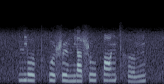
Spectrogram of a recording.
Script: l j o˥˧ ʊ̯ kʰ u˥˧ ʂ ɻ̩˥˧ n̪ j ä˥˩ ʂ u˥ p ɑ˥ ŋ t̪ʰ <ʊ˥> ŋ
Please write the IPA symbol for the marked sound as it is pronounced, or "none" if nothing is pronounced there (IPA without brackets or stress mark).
ʊ˧˥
